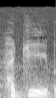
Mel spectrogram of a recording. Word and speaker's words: hijab: And now, uh, I, I figured you were Muslim because you have the it's a hijab, right? – Hijab.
